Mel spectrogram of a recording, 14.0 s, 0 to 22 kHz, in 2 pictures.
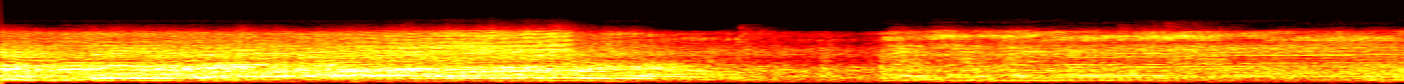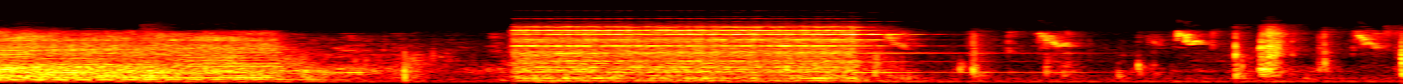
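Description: A 1940s school bus pulling away, its engine note rising as it accelerates, breaking off about three seconds in, then running steadily before fading out about nine seconds in. A brief sustained tone follows, then birds chirping near the end.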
